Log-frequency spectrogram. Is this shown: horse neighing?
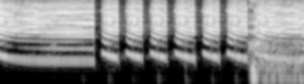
no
